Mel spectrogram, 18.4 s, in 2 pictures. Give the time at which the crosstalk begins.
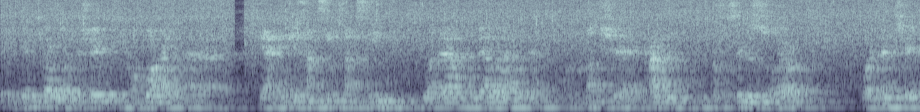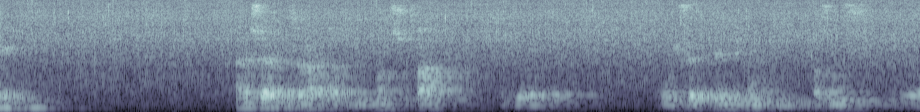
none

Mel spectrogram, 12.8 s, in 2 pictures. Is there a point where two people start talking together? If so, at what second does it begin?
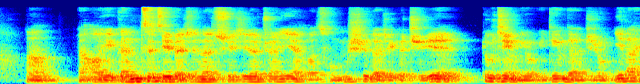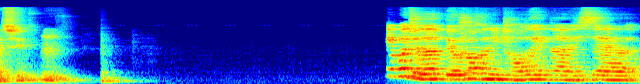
none

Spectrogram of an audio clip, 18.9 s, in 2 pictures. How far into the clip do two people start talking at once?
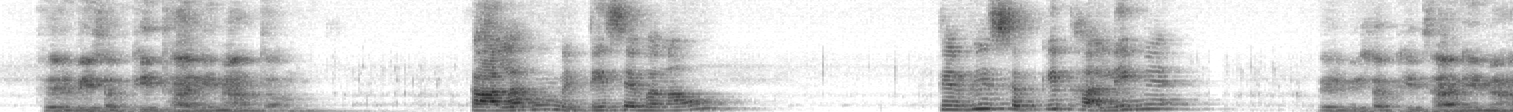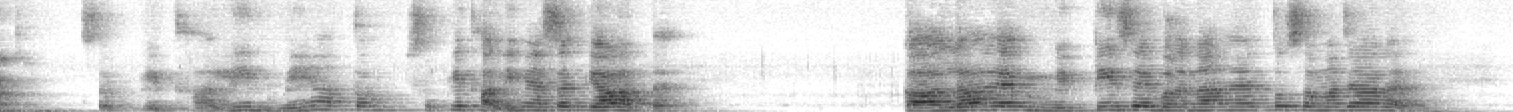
none

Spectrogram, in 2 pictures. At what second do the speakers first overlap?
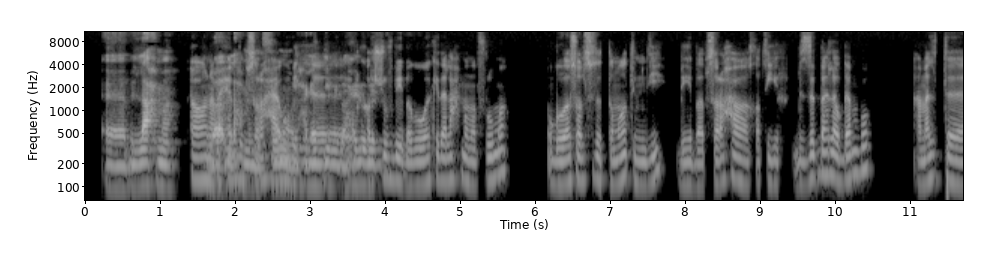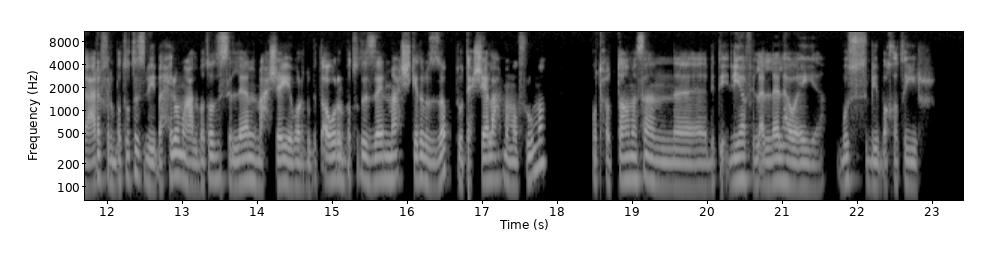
1.4 s

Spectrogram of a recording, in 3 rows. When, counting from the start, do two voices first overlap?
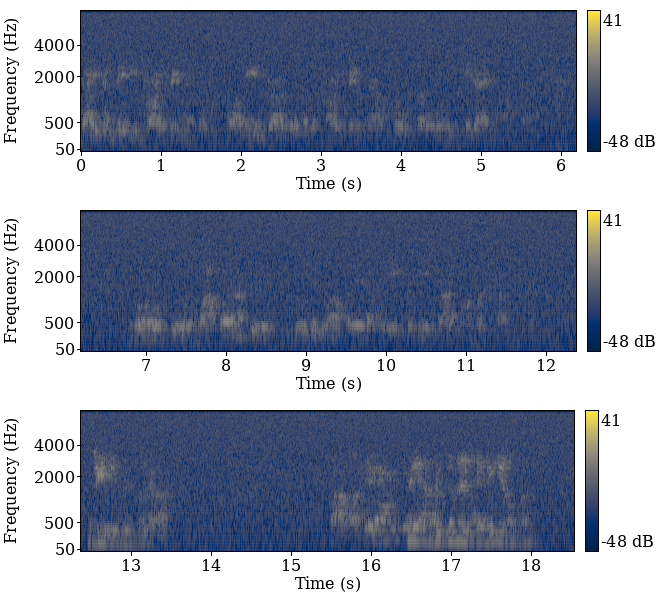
16.4 s

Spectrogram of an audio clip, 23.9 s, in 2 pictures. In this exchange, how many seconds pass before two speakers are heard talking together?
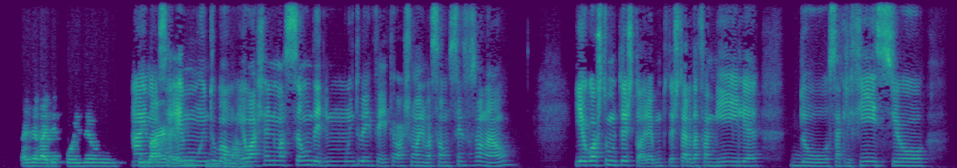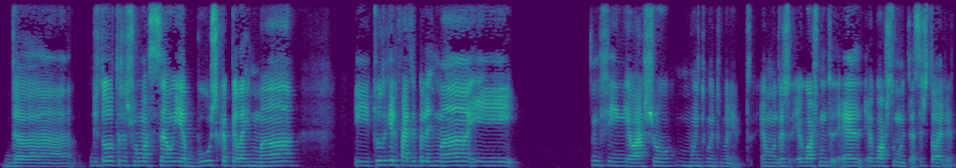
1.6 s

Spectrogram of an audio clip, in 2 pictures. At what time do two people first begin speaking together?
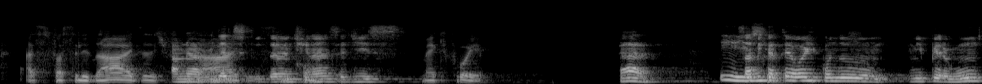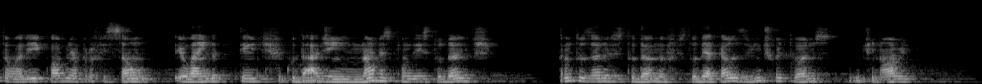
1.8 s

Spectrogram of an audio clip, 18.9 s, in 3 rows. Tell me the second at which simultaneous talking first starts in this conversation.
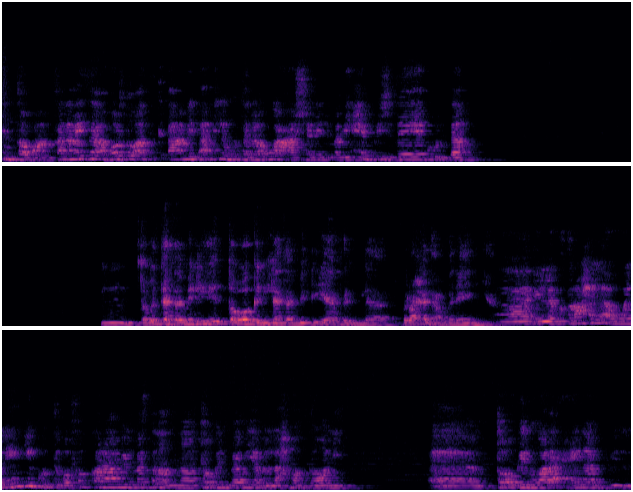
none

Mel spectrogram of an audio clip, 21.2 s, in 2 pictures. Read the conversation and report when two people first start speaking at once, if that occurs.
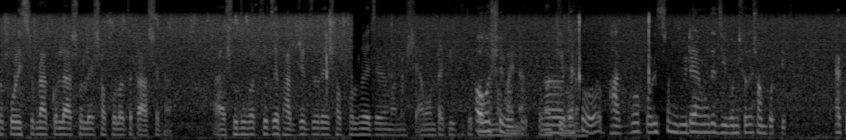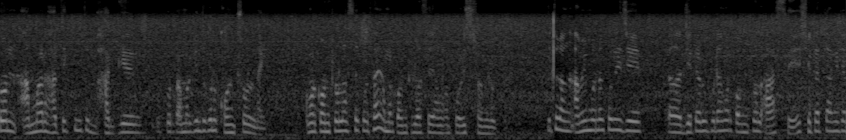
5.9 s

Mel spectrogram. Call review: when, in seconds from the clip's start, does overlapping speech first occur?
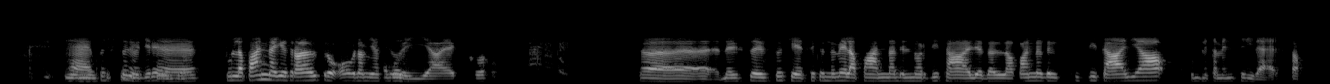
0.7 s

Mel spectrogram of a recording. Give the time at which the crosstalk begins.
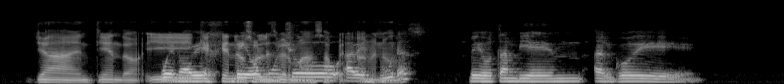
1.6 s

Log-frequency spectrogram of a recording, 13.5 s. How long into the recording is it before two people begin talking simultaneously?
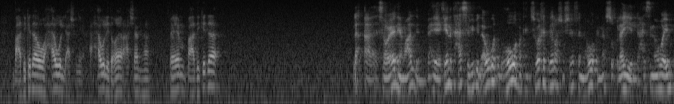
none

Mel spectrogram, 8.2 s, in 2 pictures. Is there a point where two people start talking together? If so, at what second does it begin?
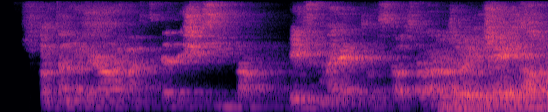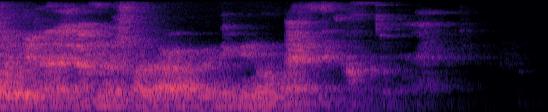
3.3 s

